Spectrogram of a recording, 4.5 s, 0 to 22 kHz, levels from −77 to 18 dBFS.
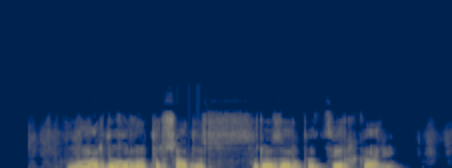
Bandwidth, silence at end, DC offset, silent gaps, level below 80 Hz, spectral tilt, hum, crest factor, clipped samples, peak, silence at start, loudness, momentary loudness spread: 7.6 kHz; 0.6 s; under 0.1%; none; -52 dBFS; -6.5 dB/octave; none; 16 dB; under 0.1%; 0 dBFS; 0.65 s; -14 LUFS; 14 LU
